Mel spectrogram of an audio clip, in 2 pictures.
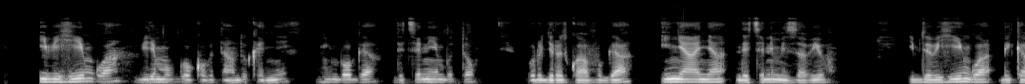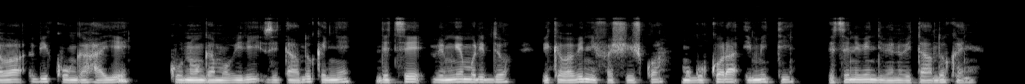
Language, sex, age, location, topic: Kinyarwanda, male, 18-24, Nyagatare, agriculture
